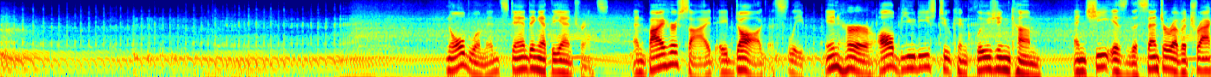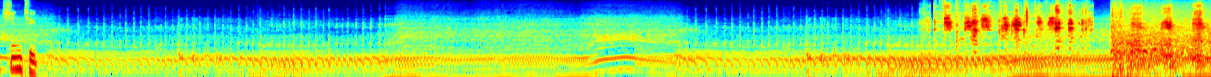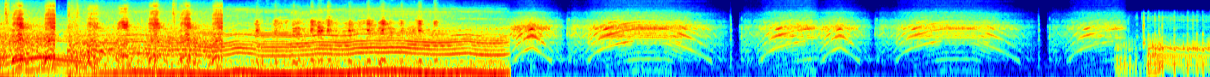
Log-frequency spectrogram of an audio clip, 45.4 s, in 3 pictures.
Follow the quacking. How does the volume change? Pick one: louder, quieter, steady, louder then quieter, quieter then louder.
quieter.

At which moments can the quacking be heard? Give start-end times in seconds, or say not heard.
26.6-35.9.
